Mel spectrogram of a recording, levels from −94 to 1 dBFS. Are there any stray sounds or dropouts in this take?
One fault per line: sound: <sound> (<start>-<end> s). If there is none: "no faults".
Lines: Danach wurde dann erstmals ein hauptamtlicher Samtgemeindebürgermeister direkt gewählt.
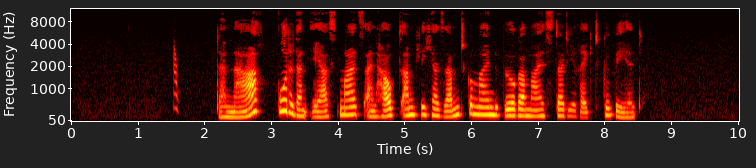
sound: chirp (1.5-1.7 s)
